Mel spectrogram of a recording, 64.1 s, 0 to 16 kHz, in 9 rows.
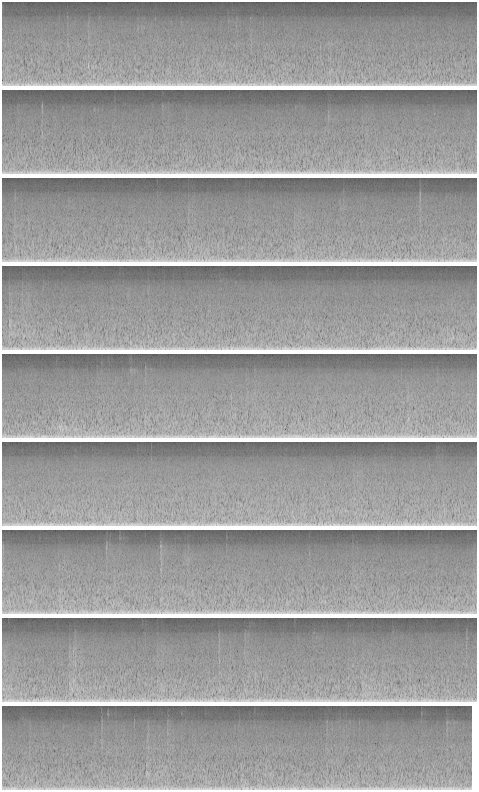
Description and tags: Rain in the city, in the courtyard of my flat to be specific.
Recorded with Zoom H2. Edited with Audacity.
